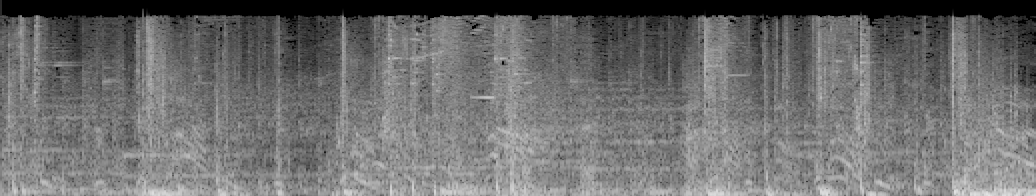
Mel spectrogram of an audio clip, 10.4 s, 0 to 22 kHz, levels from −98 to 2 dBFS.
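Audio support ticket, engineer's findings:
Audio missing between chunks at 1.39, 3.35, 5.30, 7.26 and 9.22 s. Short skips, each dropping about 40 ms, with the two sides of each gap butted together and no silence between them. The even spacing of about 1.96 s in the output fits 2.0 s capture chunks, each shortened by the lost piece. Likely cause is the recorder or processor buffering layer losing samples while it closes one chunk and opens the next.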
